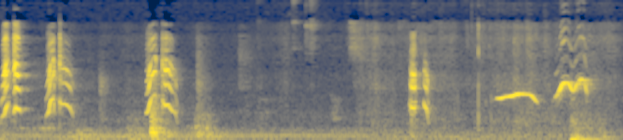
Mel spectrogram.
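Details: Indoor talking parrot utters a string of short, squeaky speech-like syllables, a brief level whistle and a final rising squeal, with quiet gaps between bursts.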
